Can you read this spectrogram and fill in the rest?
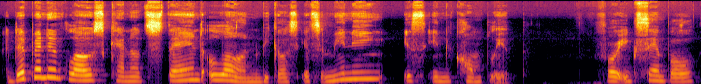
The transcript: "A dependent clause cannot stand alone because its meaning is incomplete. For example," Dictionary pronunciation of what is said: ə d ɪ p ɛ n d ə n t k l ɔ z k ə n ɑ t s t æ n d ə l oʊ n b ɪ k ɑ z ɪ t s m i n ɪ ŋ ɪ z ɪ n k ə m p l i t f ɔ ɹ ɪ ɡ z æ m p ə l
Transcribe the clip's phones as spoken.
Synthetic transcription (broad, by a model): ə d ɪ p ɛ n d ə n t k l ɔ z k ə n ɑ t s t æ n d ə l oʊ n b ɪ k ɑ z ɪ t s m i n ɪ ŋ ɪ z ɪ n k ə m p l i t f ɔ ɹ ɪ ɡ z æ m p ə l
